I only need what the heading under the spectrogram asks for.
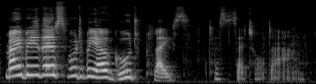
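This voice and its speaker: A woman's voice: very high-pitched, big pitch swings, unhurried, sharp tone, voice pushed up, full character voice. A woman voicing an earnest, dreamy boy pig from a storybook in an exclamatory, dramatic way. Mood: wistful. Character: earnest, dreamy male pig who turns panicky.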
